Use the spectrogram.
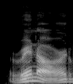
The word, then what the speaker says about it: Renard: is king renard iv renard with the accent on the wren what's wren asked button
